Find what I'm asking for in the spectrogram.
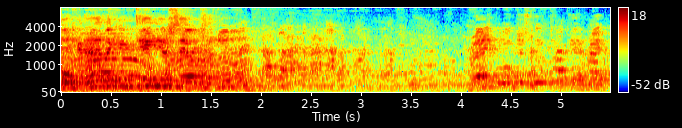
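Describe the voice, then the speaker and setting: A man hosts hotel entertainment over a very echoey PA, heard from far off. His voice is high and his patter is tongue-in-cheek, with music and a crowd around him. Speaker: hotel entertainer and quiz host. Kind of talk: live stage patter. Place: hotel function room. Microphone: handheld microphone through PA, filmed from audience.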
